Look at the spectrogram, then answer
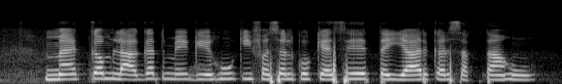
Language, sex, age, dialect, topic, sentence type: Hindi, female, 25-30, Marwari Dhudhari, agriculture, question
